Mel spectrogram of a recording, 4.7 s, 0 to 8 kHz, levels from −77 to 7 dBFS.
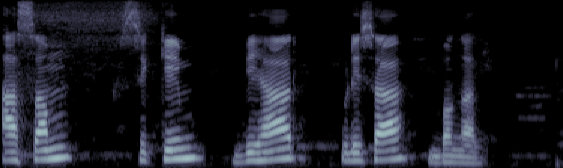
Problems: background conversations at intervals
